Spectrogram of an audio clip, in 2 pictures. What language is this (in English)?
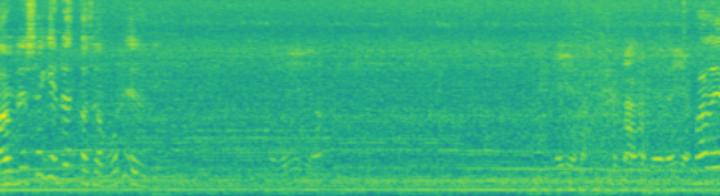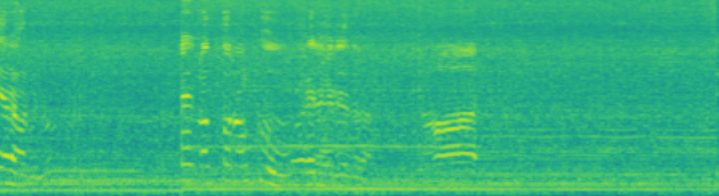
Indonesian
